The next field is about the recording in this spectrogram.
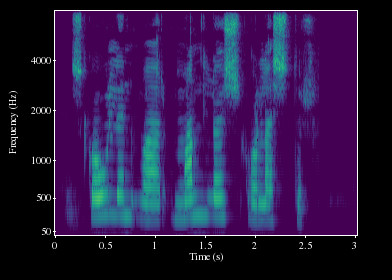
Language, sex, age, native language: Icelandic, female, 40-49, Icelandic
